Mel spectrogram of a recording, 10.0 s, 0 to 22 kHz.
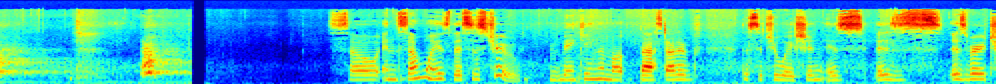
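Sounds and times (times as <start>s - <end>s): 
dog barking: 0.0s - 0.6s, 1.4s - 1.9s
speech: 3.5s - 9.9s.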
